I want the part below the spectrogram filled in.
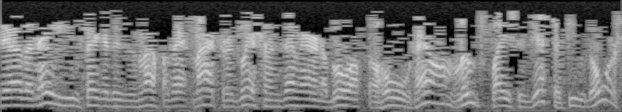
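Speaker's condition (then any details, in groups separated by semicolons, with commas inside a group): No condition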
